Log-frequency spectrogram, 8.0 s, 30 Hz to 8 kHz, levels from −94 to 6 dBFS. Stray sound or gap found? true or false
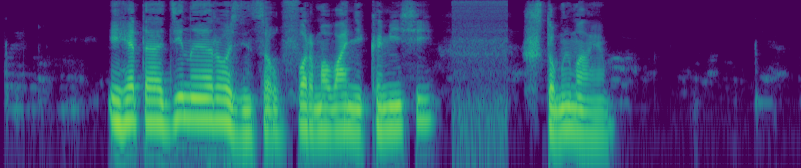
false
